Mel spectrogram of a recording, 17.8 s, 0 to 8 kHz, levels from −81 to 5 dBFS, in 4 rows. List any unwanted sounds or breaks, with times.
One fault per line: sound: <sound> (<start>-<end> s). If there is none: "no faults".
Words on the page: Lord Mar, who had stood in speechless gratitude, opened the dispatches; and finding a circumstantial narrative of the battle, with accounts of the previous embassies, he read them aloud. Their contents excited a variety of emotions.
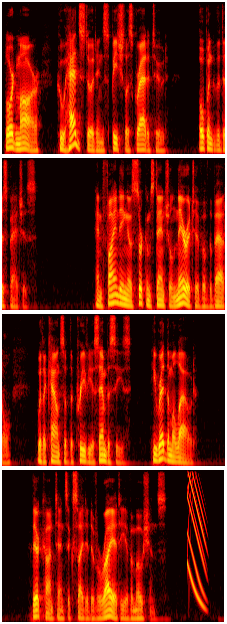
sound: chirp (17.1-17.5 s)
